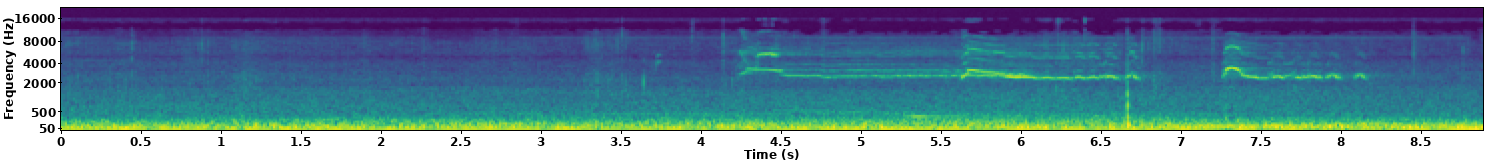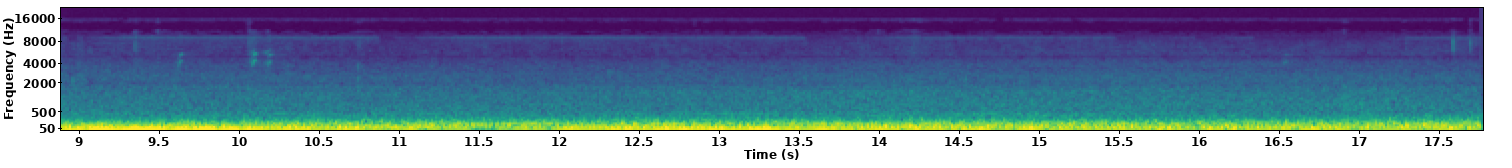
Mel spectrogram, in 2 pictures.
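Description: A bird's clear whistled calls, one long held note about four seconds in and a shorter, wavering one about three seconds later, over a steady low rumble.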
